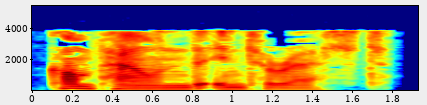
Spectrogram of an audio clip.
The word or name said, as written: compound interest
